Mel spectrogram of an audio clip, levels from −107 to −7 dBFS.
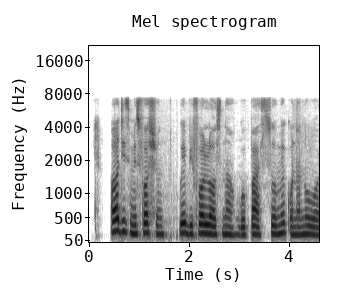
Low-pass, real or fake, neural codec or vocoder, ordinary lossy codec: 7.2 kHz; real; none; none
